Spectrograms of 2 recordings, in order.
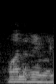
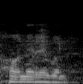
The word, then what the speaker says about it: honourable: ठीक है, HONOURABLE को क्या पढ़ते हैं, ऑनरेबल, ना कि पढ़ते हैं हॉनरेबल, है ना।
